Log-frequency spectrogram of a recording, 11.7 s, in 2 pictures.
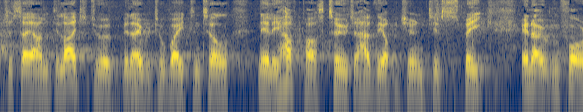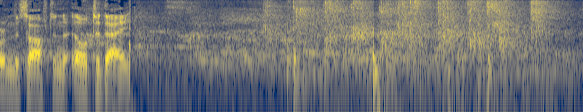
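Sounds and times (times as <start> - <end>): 
speech: 0.0 - 7.4
applause in council chamber: 8.4 - 11.6.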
